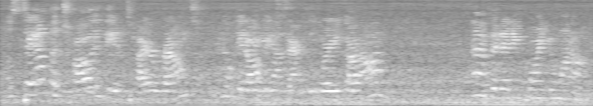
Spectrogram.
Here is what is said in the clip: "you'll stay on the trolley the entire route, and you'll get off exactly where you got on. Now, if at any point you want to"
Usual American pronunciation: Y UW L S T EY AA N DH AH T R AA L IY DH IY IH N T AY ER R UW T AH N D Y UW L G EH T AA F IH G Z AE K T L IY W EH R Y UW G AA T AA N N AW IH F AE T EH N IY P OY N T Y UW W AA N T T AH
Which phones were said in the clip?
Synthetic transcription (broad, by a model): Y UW L S T EY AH N DH AH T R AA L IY DH IY IH N T AY ER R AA AH N D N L G EH T AA F IH G Z AE K T L IY W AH R Y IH G AA T N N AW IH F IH T EH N IY P OY N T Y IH W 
